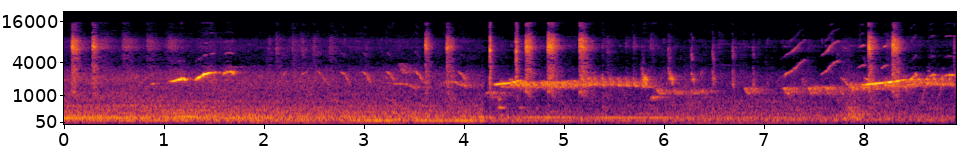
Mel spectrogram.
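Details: White-rumped shama mating song used for training and luring birds: scattered whistled notes and rising slurs, a long sustained whistle mid-clip, sharp clicks and chips throughout, over low background hum.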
